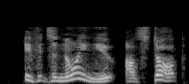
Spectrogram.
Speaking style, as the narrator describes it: he told Hermione nervously

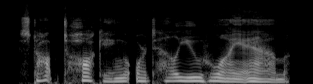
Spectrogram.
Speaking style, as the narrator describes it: she groaned

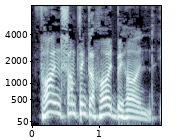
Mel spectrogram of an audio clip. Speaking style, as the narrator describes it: he barked, with his voice shaking only slightly

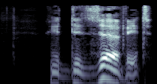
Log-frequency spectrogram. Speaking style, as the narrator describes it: Cedric muttered

